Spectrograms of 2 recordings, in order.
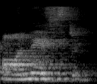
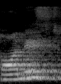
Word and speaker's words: honest: इसी तरह से यहाँ पे आप देखिए, ये स्पेलिंग है HONEST, जहाँ पे H साइलेंट है, और आपका जो उच्चार है वो होता है ऑनेस्ट। आप हॉनेस्ट नहीं पढ़ते हैं, आप पढ़ते हैं ऑनेस्ट।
